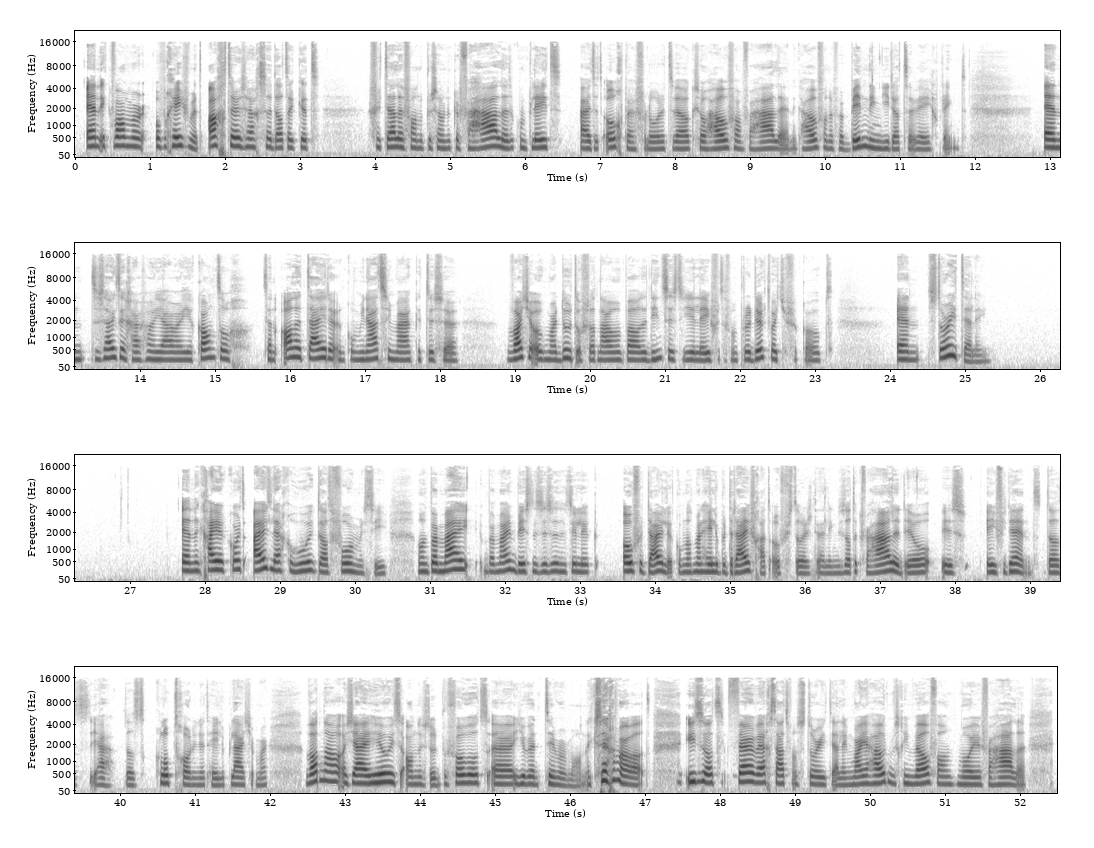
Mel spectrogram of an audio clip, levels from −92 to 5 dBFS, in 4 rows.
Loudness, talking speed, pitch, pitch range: -31 LUFS, 185 wpm, 215 Hz, 195-235 Hz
